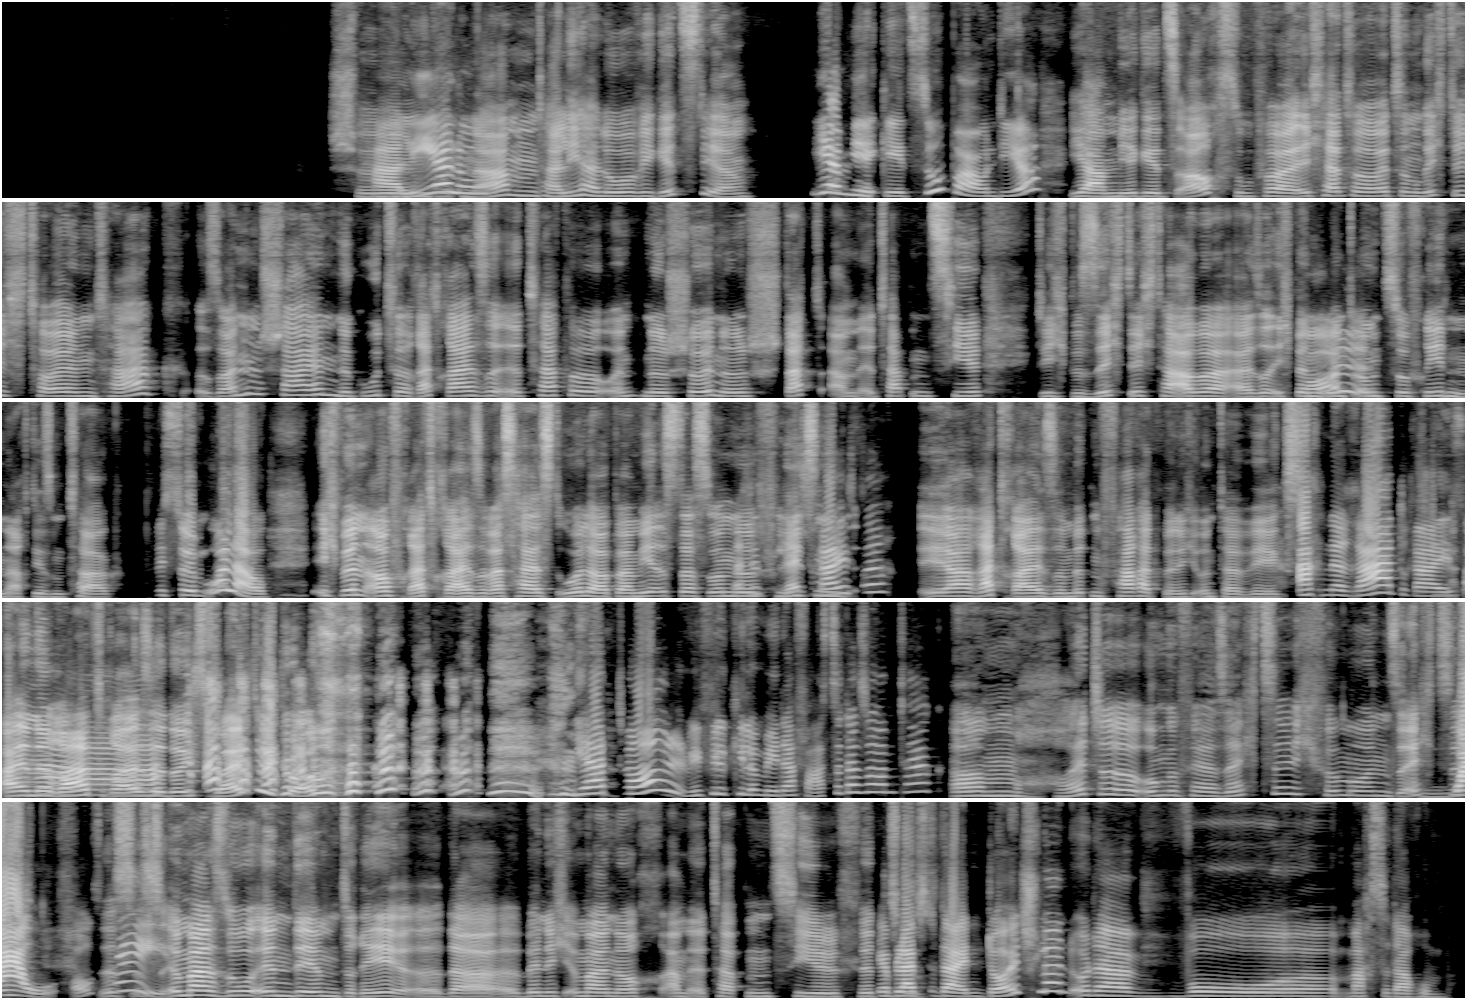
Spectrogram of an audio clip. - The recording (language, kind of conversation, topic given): German, unstructured, Was macht dich im Alltag glücklich?
- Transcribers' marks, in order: joyful: "Hallihallo"; drawn out: "ah"; laugh; joyful: "Ja, toll!"; laughing while speaking: "Baltikum"; "fährst" said as "fahrst"; laugh; other background noise; surprised: "Wow"; unintelligible speech; drawn out: "wo"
